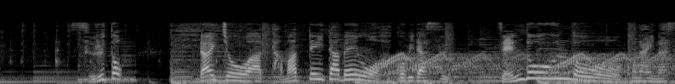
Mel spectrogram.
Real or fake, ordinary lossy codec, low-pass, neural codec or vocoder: real; none; 7.2 kHz; none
